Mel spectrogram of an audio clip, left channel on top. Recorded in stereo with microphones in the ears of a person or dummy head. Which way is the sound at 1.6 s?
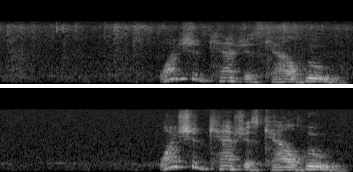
45° right (ahead or behind).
